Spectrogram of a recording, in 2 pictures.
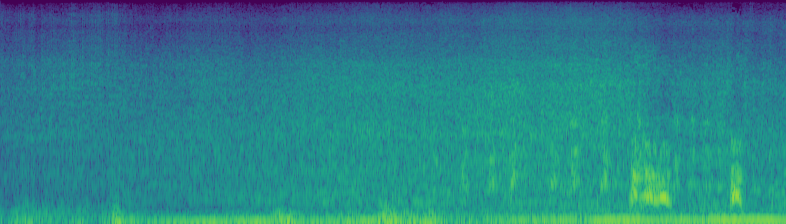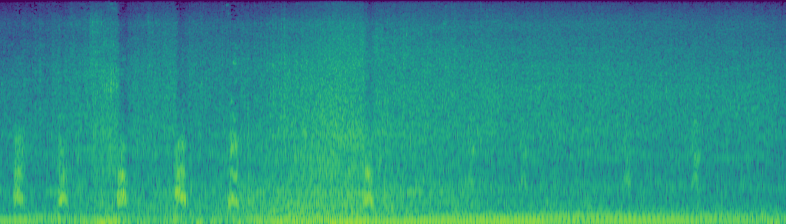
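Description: A tractor engine rumbles, growing louder as it approaches and passes close by.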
